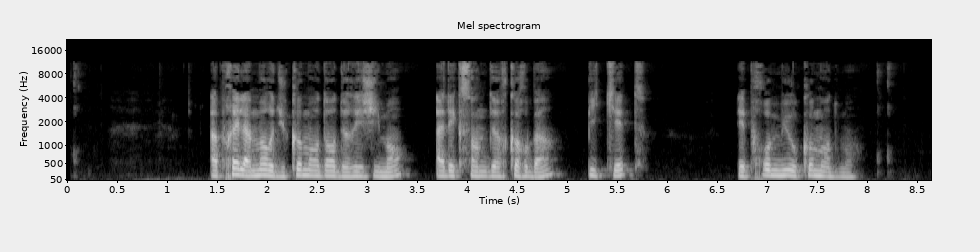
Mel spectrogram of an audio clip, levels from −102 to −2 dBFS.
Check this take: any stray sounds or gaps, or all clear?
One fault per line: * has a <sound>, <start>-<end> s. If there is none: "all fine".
all fine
